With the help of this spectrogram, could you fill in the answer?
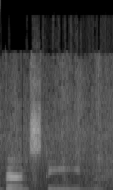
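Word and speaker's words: Berenstain: and Discord and see I grew up saying Berenstein like with two e's well you say bernst and bears but like it's spelled with an a it always was in the book well well you just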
